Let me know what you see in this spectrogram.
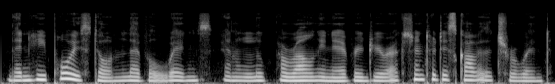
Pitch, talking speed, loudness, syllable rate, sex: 185 Hz, 175 wpm, -15 LUFS, 5.0 syllables/s, female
